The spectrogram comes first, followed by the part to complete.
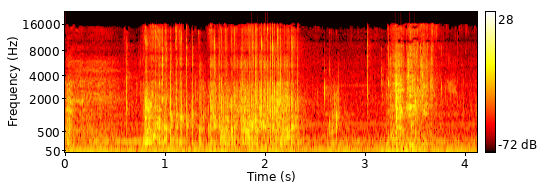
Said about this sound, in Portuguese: Agora vai ser uma pausa para água que eu estou mais seco do que tudo.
